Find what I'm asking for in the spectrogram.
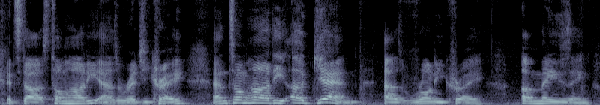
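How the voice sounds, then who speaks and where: A man's voice: mid-range voice, expressive, takes it slowly. Jokey man from London hosting a podcast. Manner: jokey, often laughing, loose and rambling. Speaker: podcast host. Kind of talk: casual film review chat.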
